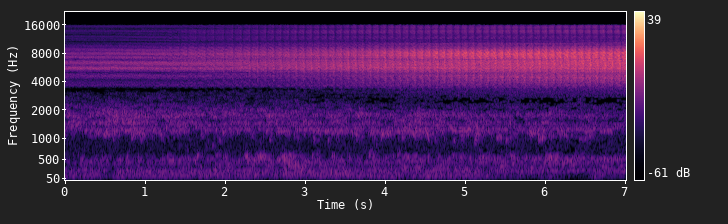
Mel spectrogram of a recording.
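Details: Cicada giving its mating call from high in a pear tree: a loud, harsh, hissing buzz that swells steadily in volume, with a fast regular pulsing of about four beats a second throughout.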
